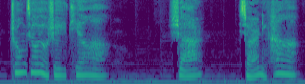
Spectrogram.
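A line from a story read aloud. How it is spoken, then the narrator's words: Startled low sigh. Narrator (Chinese): 她脸色瞬的一变，脱口低叹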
